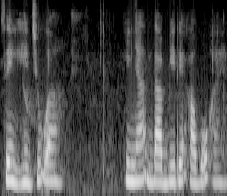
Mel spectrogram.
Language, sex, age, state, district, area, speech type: Santali, female, 18-30, West Bengal, Jhargram, rural, spontaneous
